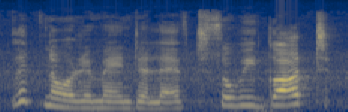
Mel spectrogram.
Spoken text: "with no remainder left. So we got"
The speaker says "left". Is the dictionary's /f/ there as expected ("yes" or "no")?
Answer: yes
